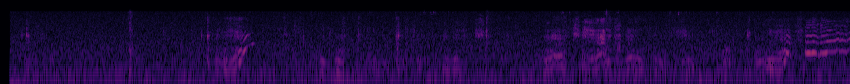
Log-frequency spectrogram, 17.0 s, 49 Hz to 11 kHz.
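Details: Two miniature dachshunds, a long-haired red tweenie male and a short-haired black-and-tan female, play-fight inside their cage with bursts of whiny, swooping yelps and grumbling growls; 2 July 2010.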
